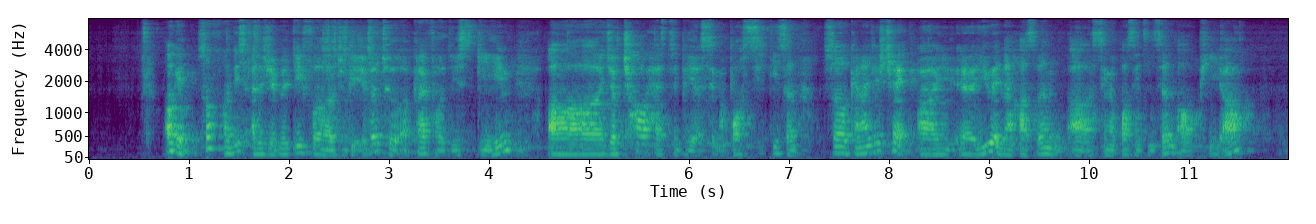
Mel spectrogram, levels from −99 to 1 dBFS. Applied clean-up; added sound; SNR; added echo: neural separator model SepFormer DNS4.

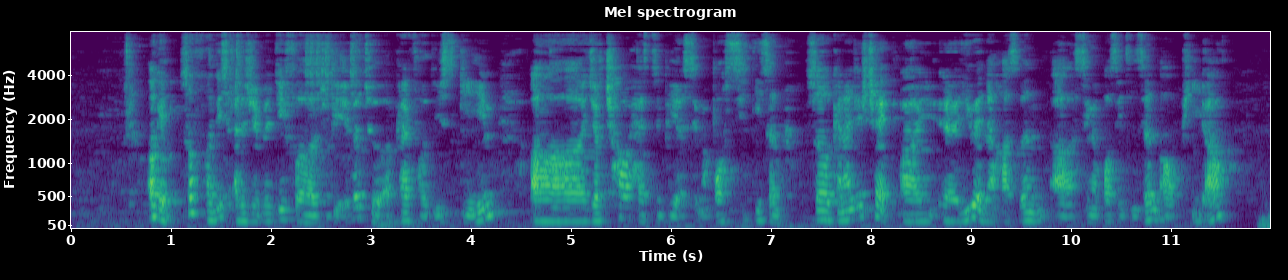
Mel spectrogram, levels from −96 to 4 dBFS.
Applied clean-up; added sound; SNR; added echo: classical method WPE with log-MMSE.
